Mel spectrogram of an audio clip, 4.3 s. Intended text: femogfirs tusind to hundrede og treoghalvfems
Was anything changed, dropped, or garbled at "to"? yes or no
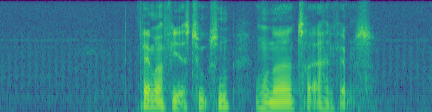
yes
